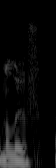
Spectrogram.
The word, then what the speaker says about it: Maloof: Well, that same recipe came to a head when Maloof, am I saying that right? – I think so. – Maloof? – I've heard Maloof. – Okay, we'll go with it. We'll roll with that.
